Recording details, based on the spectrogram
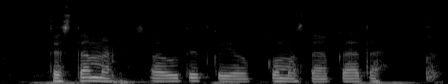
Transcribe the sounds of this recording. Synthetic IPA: t̪est̪amasaut̪ɨt̪kojop̚komost̪ap̚kat̪a

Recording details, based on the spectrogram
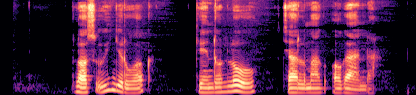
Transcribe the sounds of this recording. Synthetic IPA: lɔswiɲd͡ʒɾwɔkː | endolo | t͡ʃalmaɡɔɡanda

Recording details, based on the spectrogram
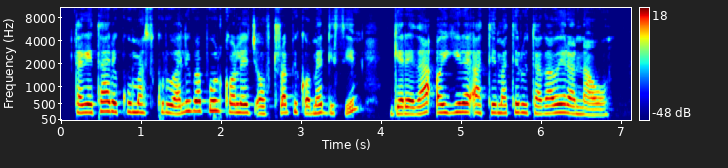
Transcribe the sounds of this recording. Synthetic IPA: taɡɛtaɾekumaskuɾualivapulkɔlɛd͡ʒɔftɾɔpikɔmɛdisin | ɡɛɾɛðaʔɔiɡiɾɛʔatɪmat̪eɾut̪aɡaweɾanaɔ

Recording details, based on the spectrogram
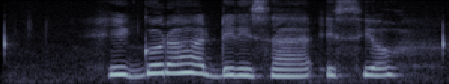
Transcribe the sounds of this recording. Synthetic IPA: hiɡoɾadiɾisaisjɔ

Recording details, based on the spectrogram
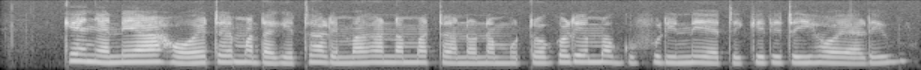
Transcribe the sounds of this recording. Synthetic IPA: kɛɲaneaɦɔwɛtɛmandaɣetaɾemaɣanamatanɔnamotɔɡɔɾiamaɡufuɾineɛtekeɾetɛiɦɔjaɾewi

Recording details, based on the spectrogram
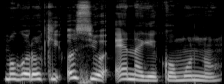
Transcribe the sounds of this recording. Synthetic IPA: moɡoɾokiʔosioʔɛnaɡekomunɔ

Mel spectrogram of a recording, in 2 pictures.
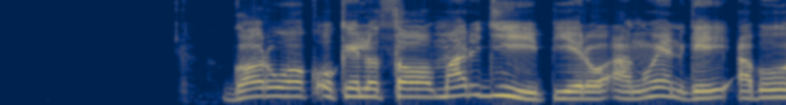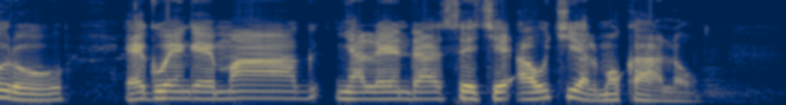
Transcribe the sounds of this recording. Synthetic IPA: ɡɔɾwɔkokelot̪ɔmard͡ʒipjeɾoʔaŋwɛnɡɪaboɾo | ɛɡwɛŋɡɛmaɡɲalɛndaset͡ʃeʔaʊt͡ʃɪɛlmɔka̰lɔ̰

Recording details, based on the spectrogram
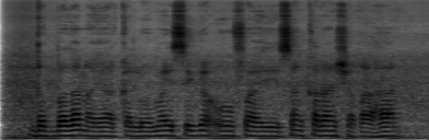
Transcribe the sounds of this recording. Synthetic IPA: d̪ɐd̪̚bɐðɐnɐjaːkʰɐluːmɛjsɪɣɐ̰ʔɔːfaːjɛjsɐŋkʰɐɾaːnʃɑqɑɐɦaːn

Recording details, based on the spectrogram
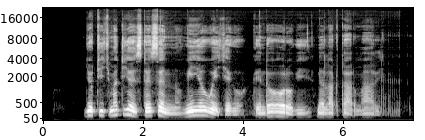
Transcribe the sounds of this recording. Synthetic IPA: d͡ʒotit͡ʃmatjɔɛstɛsɛnːoŋɪjowet͡ʃeɡokendoːɾoɡinɛlaktaɾmaɾḭ

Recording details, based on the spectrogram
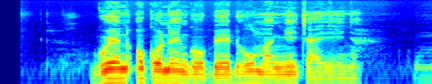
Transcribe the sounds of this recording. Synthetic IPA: ɡwenɔkoneŋɡobedhʊmaŋɪt͡ʃaɪɲa

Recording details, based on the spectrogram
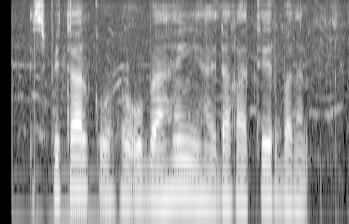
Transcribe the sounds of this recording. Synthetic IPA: ʔɪsbɪt̪ʰaːlkʰʊwʊħuːʔʊbaːɦɐnjɐɦɛjɖɑqɑːt̪ʰiːrbɐðɐn

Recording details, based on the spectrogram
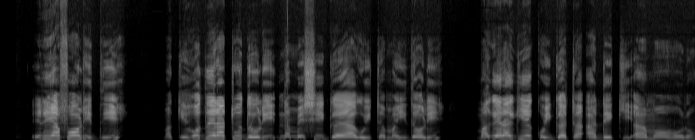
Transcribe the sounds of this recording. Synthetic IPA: eɾeafɔɾiði | makeɦoðeɾatoðoɾinameɕiːɡajaɣoitamaiðɔɾi | maɣɛɾaɣiɛkoiɣataʔadekiʔamɔhɔɾɔ

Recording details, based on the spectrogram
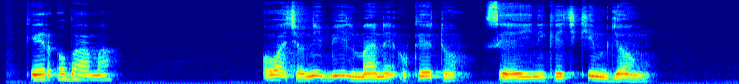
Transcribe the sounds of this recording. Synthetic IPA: keɾɔbama | ɔ̰wat͡ʃɔnɪbilmanɛʔoketo | seiniket͡ʃkʰɪmd͡ʒɔŋ

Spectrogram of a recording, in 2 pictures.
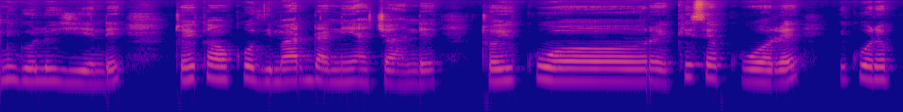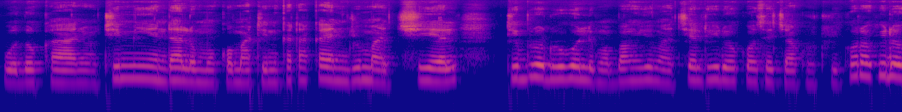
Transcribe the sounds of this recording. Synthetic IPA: miɡolojiendetɔikaɔkod̪imardanɪat͡ʃandɛ | tɔikwɔɾɛkɪsɛkwɔɾɛ | ikwɔɾɛp̚wod̪okaɲɔtimiɛndalomɔkɔmatinkatakaɛnd͡ʒʊmat͡ʃiɛltibɾodwoɡolɪmɔbaŋd͡ʒʊmat͡ʃiɛltidokoset͡ʃakutwikɔɾɔkido

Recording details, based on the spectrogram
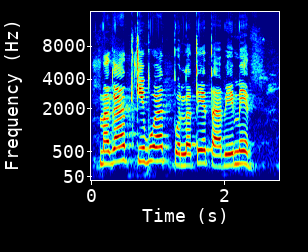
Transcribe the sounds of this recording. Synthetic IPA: mɐɡat̪kibuat̪̚polːɐt̪et̪abemet̪̚

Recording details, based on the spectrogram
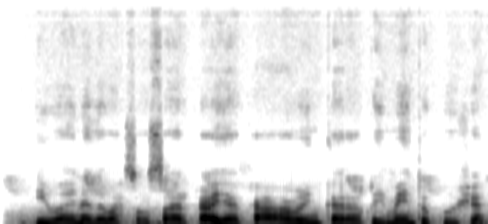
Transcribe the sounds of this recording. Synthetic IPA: ʔiːwaːnɐðɐwɑħsɔːsaːrkʰɐ̰ʔɐ̰jaːkʰɐʕɑɾɪŋkʰɐɾɐqiːmɛjnt̪ʰɐkuːʃɐ

